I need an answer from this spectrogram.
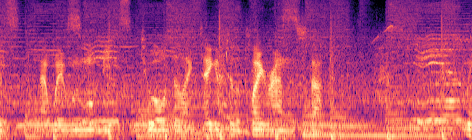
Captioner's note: none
